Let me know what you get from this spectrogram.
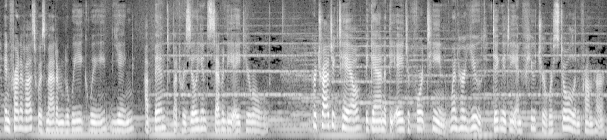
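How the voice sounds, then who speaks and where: A narrator reading a solemn, measured documentary script. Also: mid-range voice. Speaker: narrator of a study tour video.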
